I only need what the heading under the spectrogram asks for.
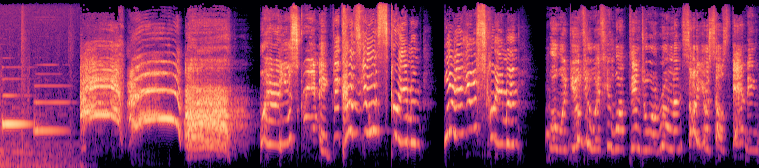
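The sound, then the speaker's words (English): Two loud, high-pitched screams ring out back to back near the start, after a brief tone, followed by excited, strained vocalizing in bursts that sound like shouted or shrieking speech. “Why am I screaming?”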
